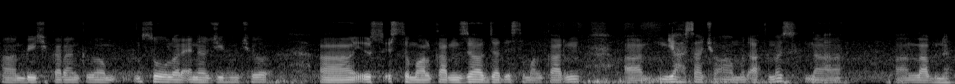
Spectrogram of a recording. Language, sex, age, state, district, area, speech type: Kashmiri, male, 30-45, Jammu and Kashmir, Srinagar, urban, spontaneous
